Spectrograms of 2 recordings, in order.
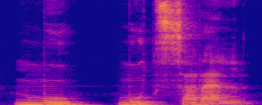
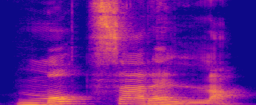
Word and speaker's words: mozzarella: Do you see an U there? There's no U there, so we don't say the U sound. It's an O sound. Mozzarella. Mozzarella. So remember, pronounce your ending E as A. The O is O, never U. And also double Z like in pizza, mozzarella. Molto bene.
